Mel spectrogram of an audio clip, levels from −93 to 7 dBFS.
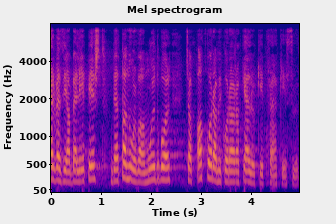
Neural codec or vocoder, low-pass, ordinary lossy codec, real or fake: vocoder, 44.1 kHz, 128 mel bands, Pupu-Vocoder; 7.2 kHz; none; fake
